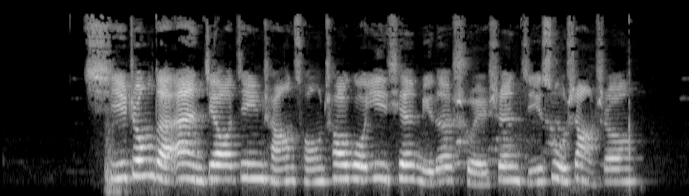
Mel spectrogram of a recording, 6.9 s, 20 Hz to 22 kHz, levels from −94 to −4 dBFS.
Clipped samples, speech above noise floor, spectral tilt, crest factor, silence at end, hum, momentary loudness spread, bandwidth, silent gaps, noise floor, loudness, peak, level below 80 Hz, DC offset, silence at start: under 0.1%; 60 dB; -1.5 dB/octave; 20 dB; 0.5 s; none; 10 LU; 17 kHz; none; -81 dBFS; -21 LUFS; -2 dBFS; -70 dBFS; under 0.1%; 0.85 s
